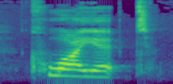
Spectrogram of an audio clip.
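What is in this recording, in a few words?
"quiet", British English; PictureDictionary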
